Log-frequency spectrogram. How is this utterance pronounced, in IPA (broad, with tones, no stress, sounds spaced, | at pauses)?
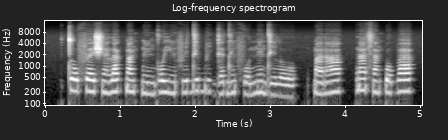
t o˨ f ɛ˨ ʃ ɛ̃˨ l a˧ k͡p ã˧ k͡p ĩ˨ ɡ o˧ j ĩ˨ f i˨˦ d i˦ b i˦˨ ɡ ɛ˨˦ d ĩ˧ f o˨ n ĩ˧ d i˨ l o˨ | k͡p ã˨ ɾ ã˨˦ | ɾ ã˧ s ã˨ k͡p o˨ b a˧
